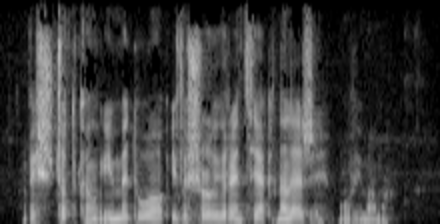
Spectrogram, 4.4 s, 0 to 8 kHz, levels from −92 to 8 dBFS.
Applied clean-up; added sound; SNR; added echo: none; none; none; none.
